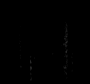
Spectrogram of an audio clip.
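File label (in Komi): кутшӧм рӧма шондіыс, Komi, female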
